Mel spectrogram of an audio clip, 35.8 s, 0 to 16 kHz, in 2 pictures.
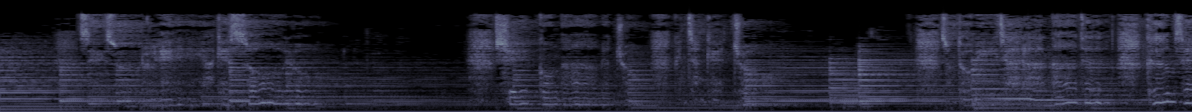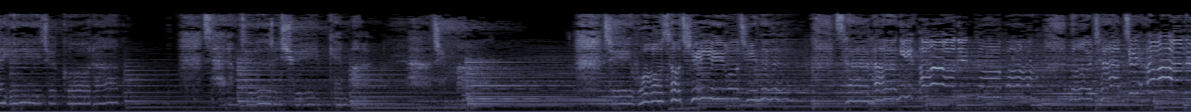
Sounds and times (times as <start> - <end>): Music: 0.0 - 35.7.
